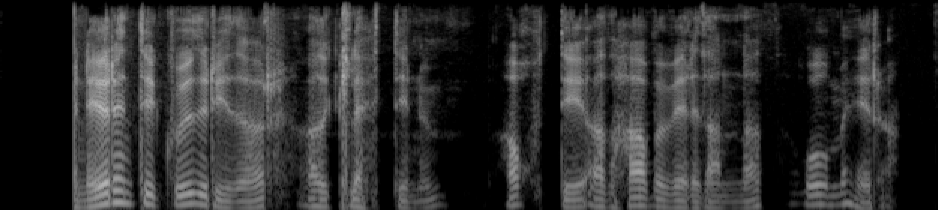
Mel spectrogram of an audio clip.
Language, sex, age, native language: Icelandic, male, 40-49, Icelandic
